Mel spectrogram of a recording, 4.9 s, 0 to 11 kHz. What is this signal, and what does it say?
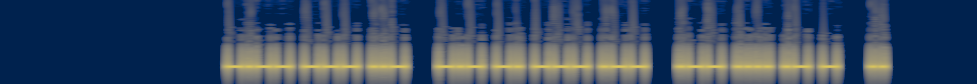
Morse code, heard as a keyed tone, about 48 wpm, 700 Hz. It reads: YOU KNOW WHAT I
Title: Sets of 4 Words 50wpm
